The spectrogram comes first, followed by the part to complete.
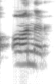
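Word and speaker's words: honour: हमारा H silent होगा। पढ़ेंगे उसको ऑनर।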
